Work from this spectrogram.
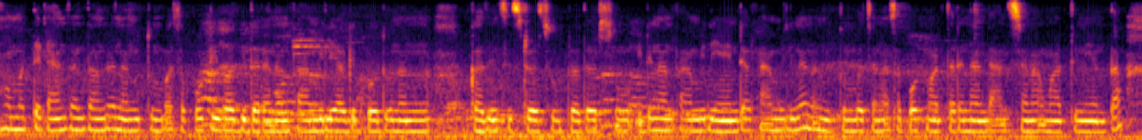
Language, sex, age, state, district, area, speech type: Kannada, female, 18-30, Karnataka, Chikkaballapur, urban, spontaneous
